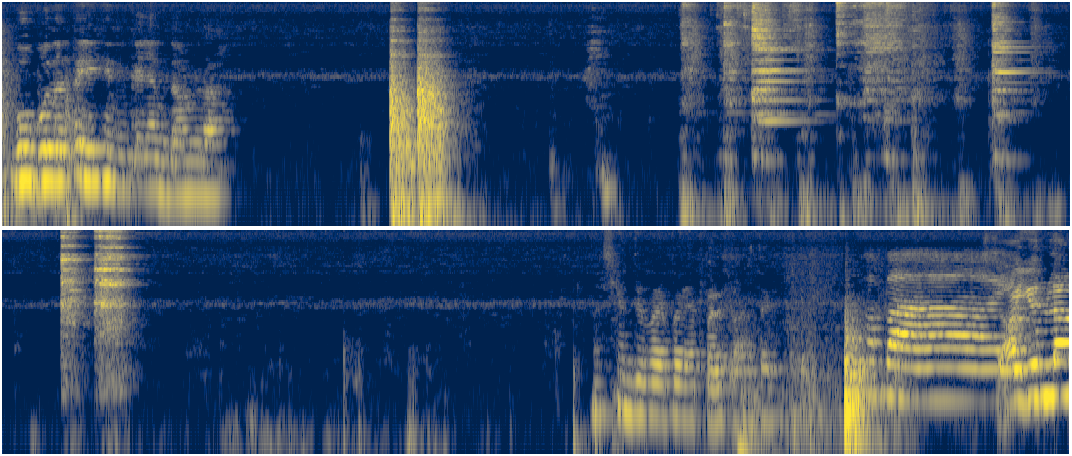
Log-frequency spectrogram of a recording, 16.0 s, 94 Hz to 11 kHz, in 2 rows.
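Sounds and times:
pot and utensils clattering: 5.1s - 9.2s.

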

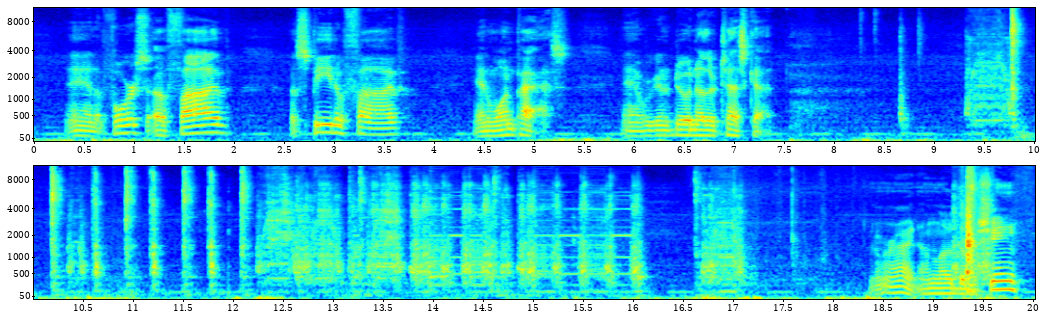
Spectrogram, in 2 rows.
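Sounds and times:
cutting machine clicking and whirring: 9.3s - 17.2s, 19.1s - 19.7s.

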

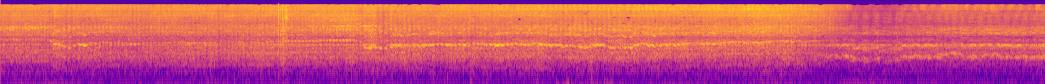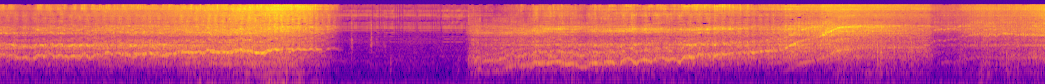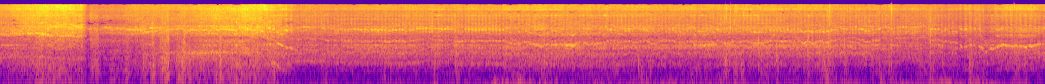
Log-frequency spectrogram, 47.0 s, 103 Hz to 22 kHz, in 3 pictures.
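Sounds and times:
toy car motor whining: 0.0s - 47.0s.

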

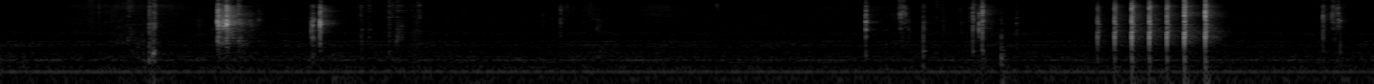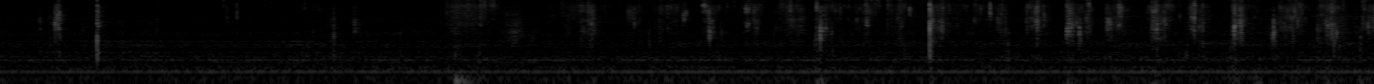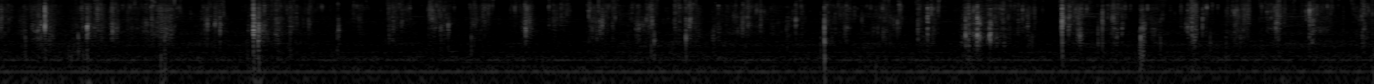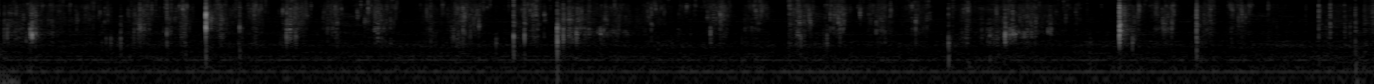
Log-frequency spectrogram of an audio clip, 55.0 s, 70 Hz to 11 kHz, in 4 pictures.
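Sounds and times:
steady low hum: 0.0s - 54.9s
wet squelching: 18.2s - 54.9s.

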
